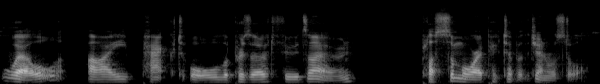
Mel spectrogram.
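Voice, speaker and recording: At a moderate pace and medium pitch, close to an everyday voice, a man plays a timid young scribe with a bookish streak. Speaking to the listener in this fantasy audio roleplay, he sounds anxious, hesitant and apologetic, rambling and stammering.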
